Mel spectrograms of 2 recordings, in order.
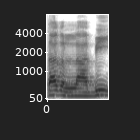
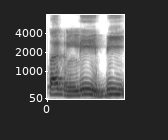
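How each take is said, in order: First: The second syllable has an a vowel. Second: The second syllable has an i vowel. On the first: The form used to avoid two kasras in a row. "লামের জেরটাকে জবর দিয়ে" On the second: The regular form expected by analogy. "লামে জের দিয়ে, নিসবত তাগ লিবি এরকম হওয়া উচিত ছিল"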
